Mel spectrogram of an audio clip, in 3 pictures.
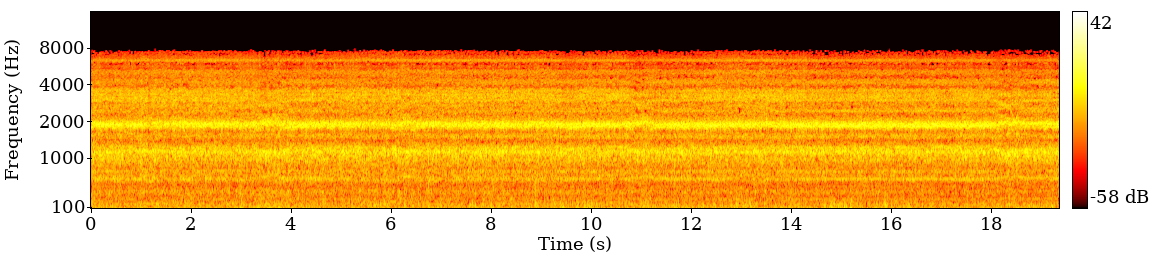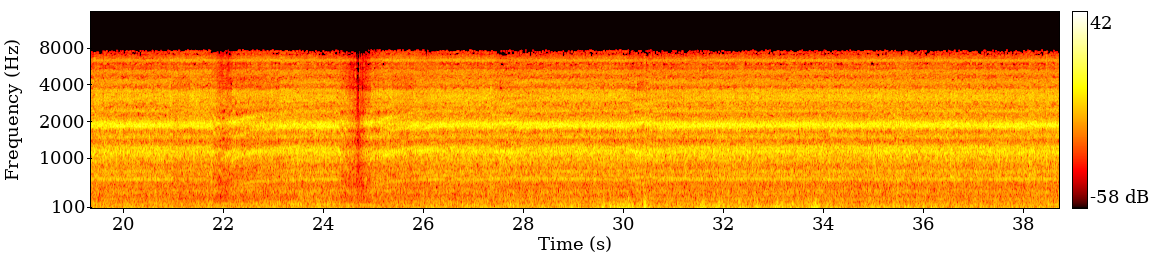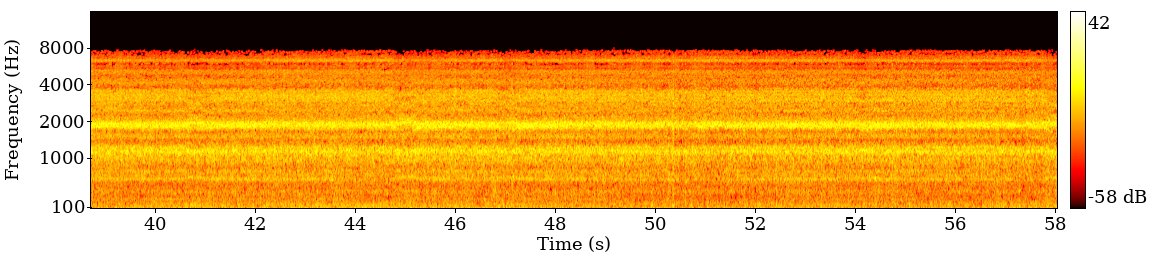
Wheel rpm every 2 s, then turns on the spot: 160, 160, 160, 160, 160, 160, 160, 160, 160, 160, 160, 140, 120, 160, 160, 160, 160, 160, 160, 160, 160, 160, 160, 160, 160, 160, 160, 160, 160.
none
